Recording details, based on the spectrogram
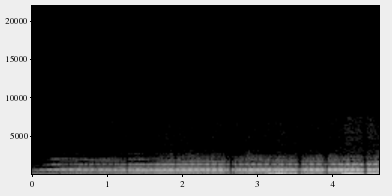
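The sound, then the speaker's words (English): The 10 o'clock train from Paddington to Oxford rumbles along with a steady, sustained horn-like tone droning over it; low mechanical chugging grows louder and heavier toward the end. No one speaks. “We took the 10 o'clock train from Paddington and were at St.”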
